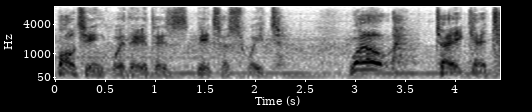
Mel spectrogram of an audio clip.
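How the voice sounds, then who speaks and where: A raspy, put-on character voice drags along at a very slow pace over clear background noise. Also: man. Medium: video game. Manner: gruff, commanding.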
